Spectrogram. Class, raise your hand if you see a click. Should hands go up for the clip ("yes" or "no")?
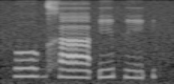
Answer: no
